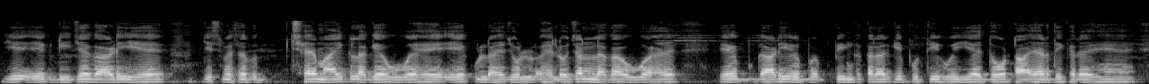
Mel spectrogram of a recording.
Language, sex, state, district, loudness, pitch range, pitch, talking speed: Hindi, male, Chhattisgarh, Bilaspur, -16 LUFS, 115-120 Hz, 120 Hz, 175 wpm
